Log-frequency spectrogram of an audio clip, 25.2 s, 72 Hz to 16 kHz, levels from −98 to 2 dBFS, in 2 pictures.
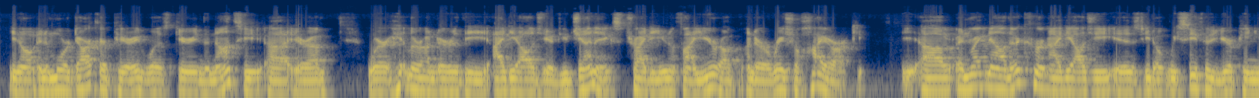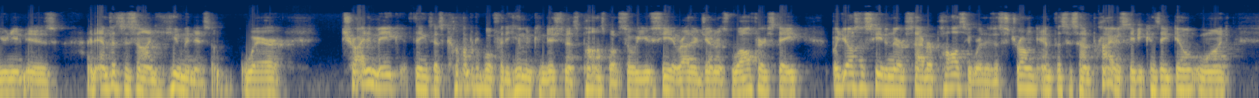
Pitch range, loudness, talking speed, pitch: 100-115 Hz, -18 LUFS, 215 wpm, 105 Hz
